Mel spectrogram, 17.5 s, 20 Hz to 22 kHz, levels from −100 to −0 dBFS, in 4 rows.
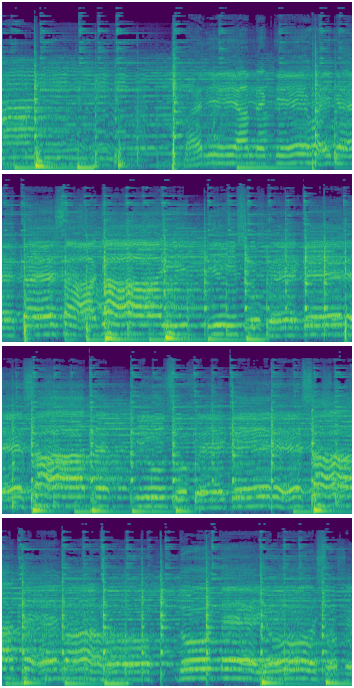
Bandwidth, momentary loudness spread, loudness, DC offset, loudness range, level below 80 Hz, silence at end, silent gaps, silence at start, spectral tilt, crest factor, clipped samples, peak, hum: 17 kHz; 7 LU; -19 LUFS; under 0.1%; 4 LU; -44 dBFS; 0 s; none; 0 s; -4 dB/octave; 20 dB; under 0.1%; 0 dBFS; none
